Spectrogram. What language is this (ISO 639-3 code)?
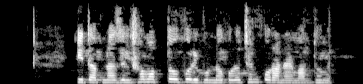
ben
